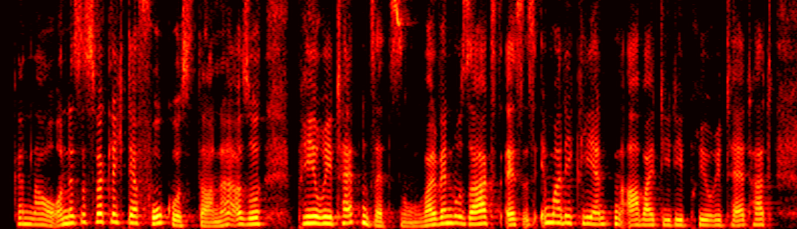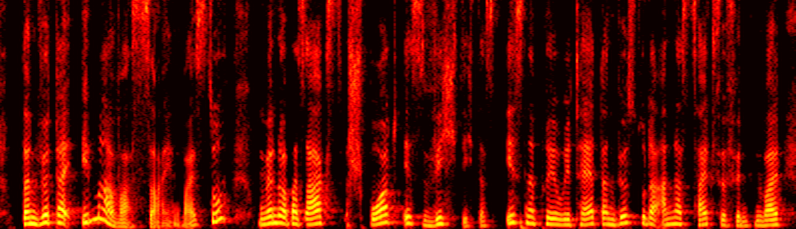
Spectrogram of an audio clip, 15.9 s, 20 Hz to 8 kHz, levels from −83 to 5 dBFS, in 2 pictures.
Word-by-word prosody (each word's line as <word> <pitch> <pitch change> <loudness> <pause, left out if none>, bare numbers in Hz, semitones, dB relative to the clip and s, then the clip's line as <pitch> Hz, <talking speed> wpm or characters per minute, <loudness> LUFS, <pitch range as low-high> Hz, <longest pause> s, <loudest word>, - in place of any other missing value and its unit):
Genau, 195 -6 -3
und 220 - +2
es 245 +3 0
ist 275 +1 0
wirklich 280 -2 +2
der 250 -2 +2
Fokus 215 -10 +1
da, 140 -2 -2
ne, 145 +3 -3
also 205 +2 +2 0.4
Prioritäten 235 +2 +3
setzen, 135 -2 -3
weil 175 +5 +2
wenn 230 +2 +2
du 240 - +1
sagst, 220 +2 +3
es 190 +1 +2
ist - - -3
immer 255 0 0
die 245 -1 0
Klientenarbeit, 205 -5 -2
die 175 -1 -4
die 175 -1 -2
Priorität 170 0 -4
hat, 190 -1 -4 0.5
dann 210 0 +5
wird 260 +1 +4
da 245 - +6 0.2
immer 340 +10 +1
was - - +1
sein, - - -3
weißt - - -4
du? 350 +5 -1 0.2
Wenn 225 +6 +3
du 235 - +5
aber 215 -1 +3
sagst, 225 +3 +1
„Sport 250 +6 +1
ist 225 -9 +2
wichtig, 205 -10 -3
das 155 0 -10
ist 255 0 +1
'ne 230 - 0
Priorität,“ 195 -1 -2
dann 200 -3 -2
wirst 235 +2 -1
du 225 - -2
da 210 - +1
anders 210 +2 -2
Zeit 195 +1 -3
für 180 -3 -6
finden, 160 -1 -8
weil, 180 +2 +2
210 Hz, 200 wpm, -22 LUFS, 180-235 Hz, 0.5 s, da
